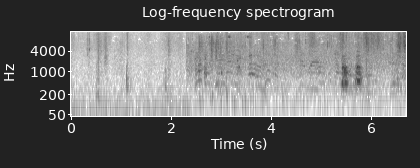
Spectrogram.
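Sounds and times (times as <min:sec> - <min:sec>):
faint voices outdoors: 0:02.3 - 0:06.6
dog barking while being played with: 0:05.4 - 0:06.0.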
